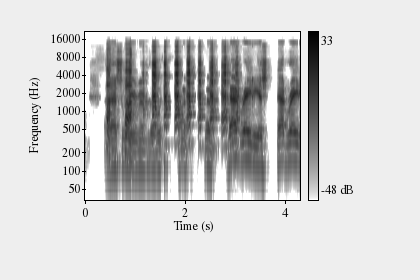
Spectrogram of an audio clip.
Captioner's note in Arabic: يضحكان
